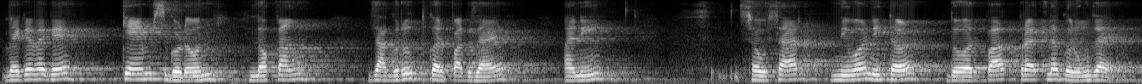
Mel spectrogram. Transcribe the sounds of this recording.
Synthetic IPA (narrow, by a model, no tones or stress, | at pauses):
ʋeɡɭɛʋeɡɭɛkɛ̃mpsɡʱəɽonlɔkãŋɡd͡zaɡɾut̪kəɾpakd͡zajañi | sə̃wsaɾniʋəniʈ̪əɭd̪ɔɾpak̚pɾəjət̪nəkəɾũŋkd͡zaj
